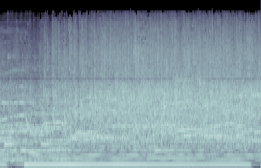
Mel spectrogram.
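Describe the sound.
Applause from a crowd at a Punjabi performance, a continuous, loud wash of clapping lasting the whole stretch, with a steady low hum beneath it.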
